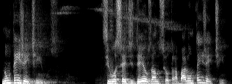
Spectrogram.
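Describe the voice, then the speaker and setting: A man's voice: high-pitched, animated, fairly quick, mellow. A pastor gives a sermon in a church. He speaks conversationally, leaning on fillers and rhetorical questions, and keeps turning to the congregation as brothers.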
